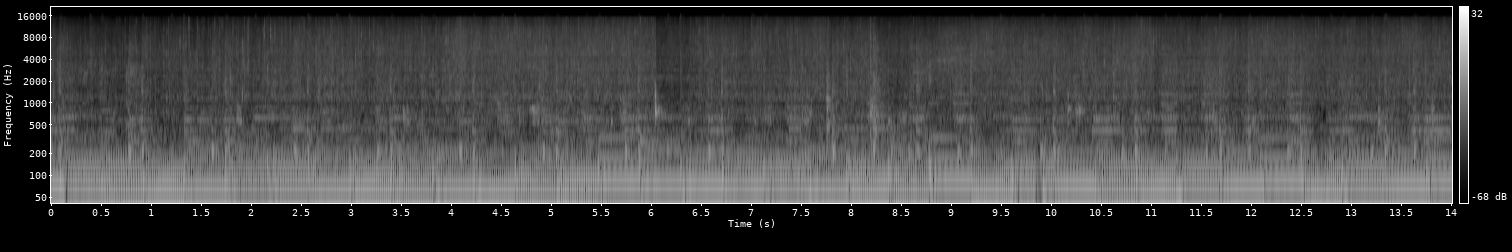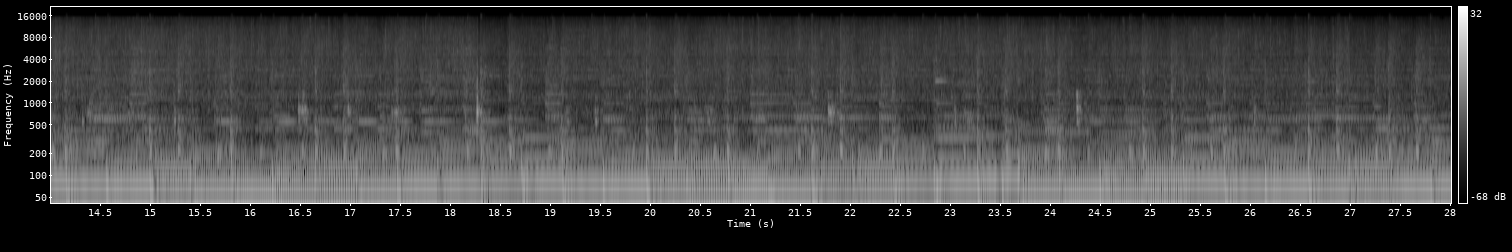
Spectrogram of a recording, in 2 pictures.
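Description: Chicken breast pieces sizzling as they fry in a pan. They are stirred and scraped with a wooden spoon, which knocks now and then against the pan.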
